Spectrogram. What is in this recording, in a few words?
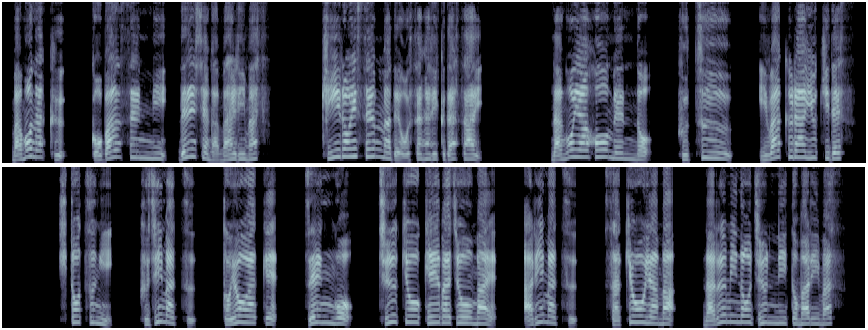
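approach local, station announce; iwakura; meitetsu; chiryust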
